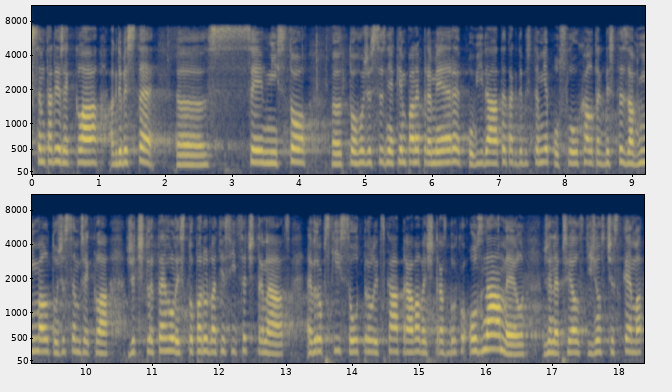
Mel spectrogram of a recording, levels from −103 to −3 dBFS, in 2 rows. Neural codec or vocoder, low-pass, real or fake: codec, 16 kHz, 16 kbps, FunCodec, trained on Chinese and English, 50 frames a second; 7.2 kHz; fake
